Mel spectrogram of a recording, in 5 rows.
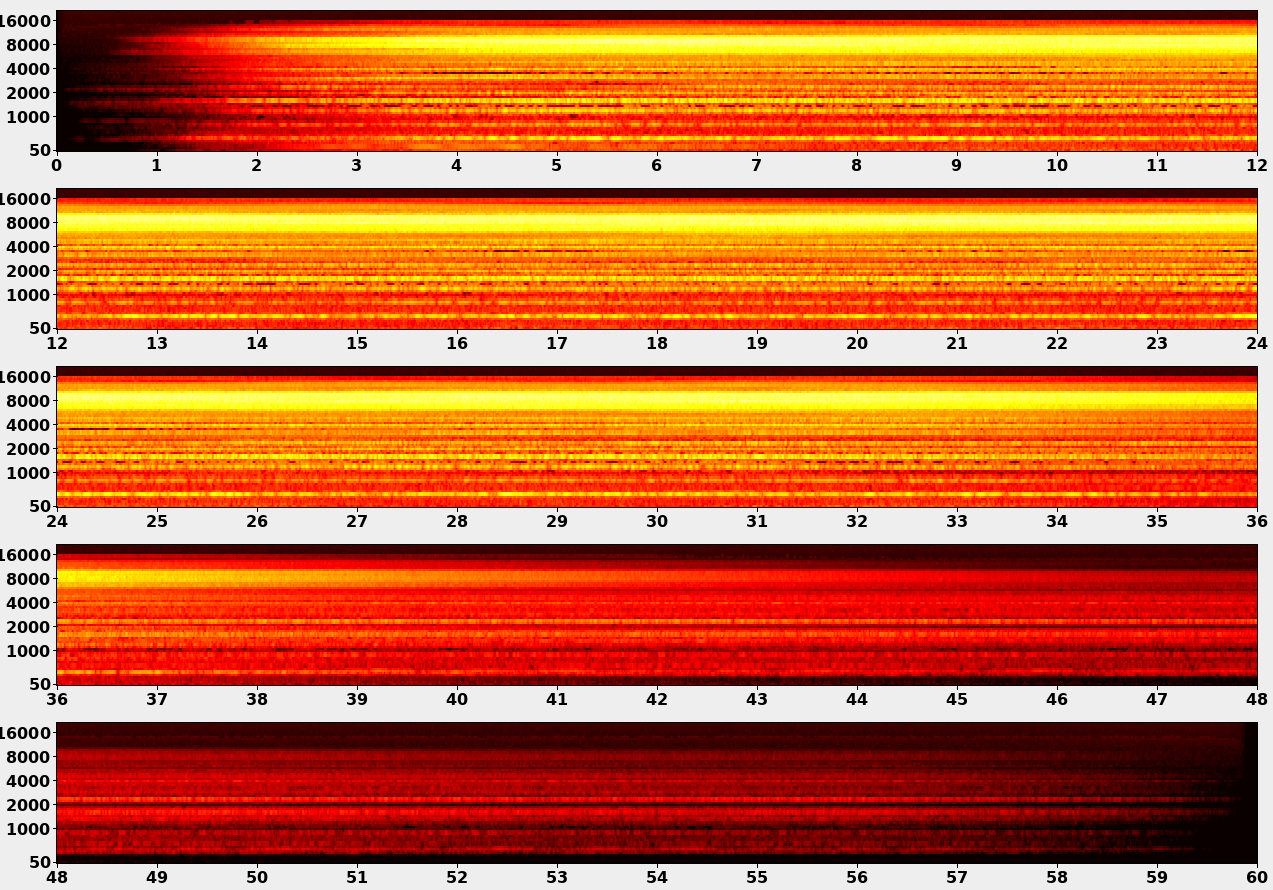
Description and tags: LAYERS 021 - N-Dimensional Parallel Space-80
LAYERS 021 - N-Dimensional Parallel Space is an extensive multisample packages where all the keys of the keyboard were sampled totalling 128 samples. Also normalisation was applied to each sample. I layered the following: a pad from NI Absynth, a high frequency resonance from NI FM8, a soundscape from NI Kontakt and a synth from Camel Alchemy. All sounds were self created and convoluted in several way (separately and mixed down). The result is a cinematic soundscape from out space. Very suitable for soundtracks or installations.
cinematic, divine, multisample, pad, soundscape, space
